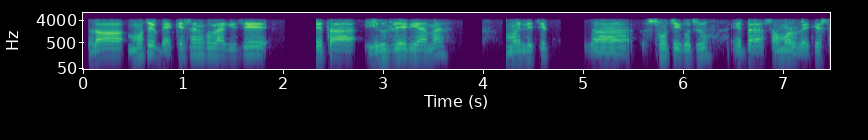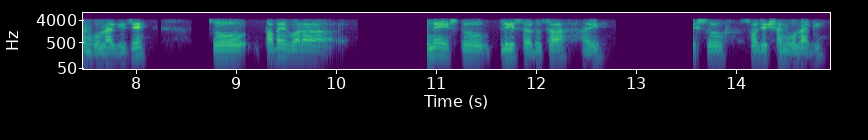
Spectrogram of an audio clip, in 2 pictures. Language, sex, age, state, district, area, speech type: Nepali, male, 18-30, West Bengal, Kalimpong, rural, conversation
